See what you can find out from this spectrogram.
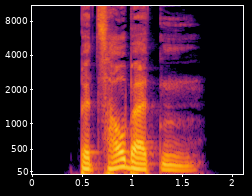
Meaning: inflection of bezaubert: 1. strong genitive masculine/neuter singular 2. weak/mixed genitive/dative all-gender singular 3. strong/weak/mixed accusative masculine singular 4. strong dative plural
- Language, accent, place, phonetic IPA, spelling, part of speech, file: German, Germany, Berlin, [bəˈt͡saʊ̯bɐtn̩], bezauberten, adjective / verb, De-bezauberten.ogg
